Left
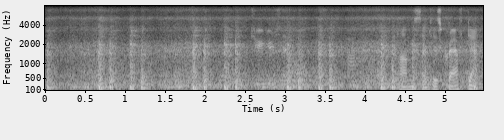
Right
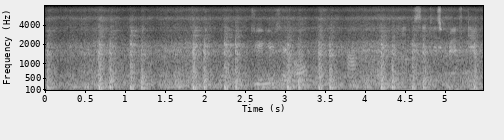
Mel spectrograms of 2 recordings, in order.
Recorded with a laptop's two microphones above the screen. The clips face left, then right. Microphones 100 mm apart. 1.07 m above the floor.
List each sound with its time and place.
2.5 s a woman speaking: 20° right (ahead or behind), 1.2 m; by 4.3 s 15° right (ahead or behind), 4 m
4.4 s a man speaking: 55° left (ahead or behind), 1.5 m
